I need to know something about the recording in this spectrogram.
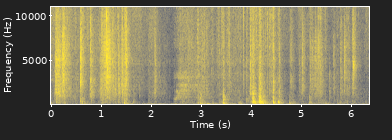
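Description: Soft knocks and rustling from someone handling things in a small room, loudest about four seconds in.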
